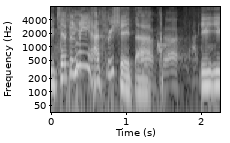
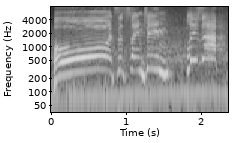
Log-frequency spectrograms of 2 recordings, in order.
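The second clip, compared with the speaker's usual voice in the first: panicked yelling; 14 semitones higher, slower than usual. Acted. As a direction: yelp as bullets hit your car. Same team shooting his car.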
